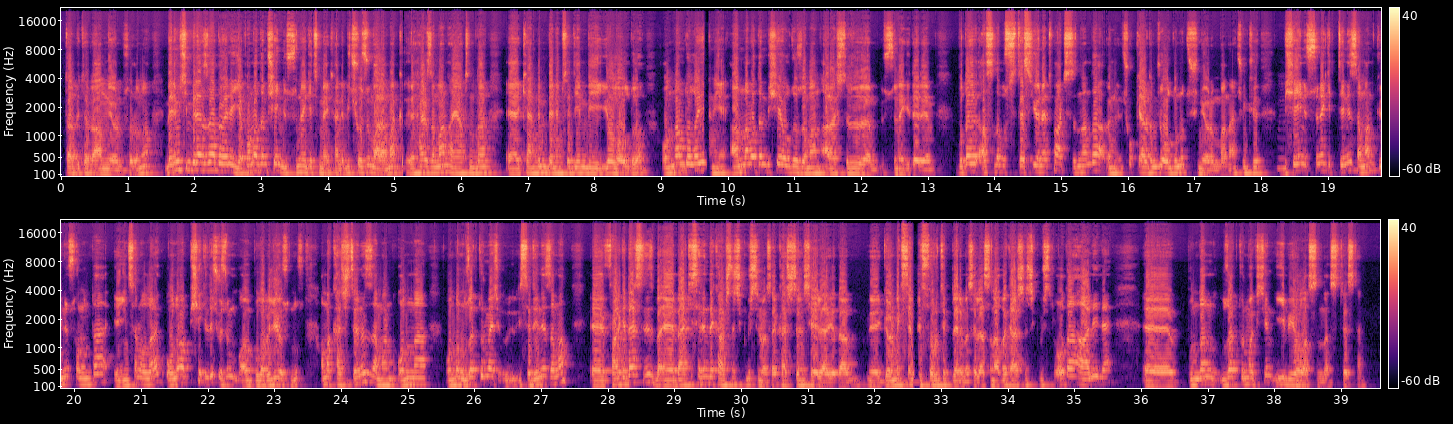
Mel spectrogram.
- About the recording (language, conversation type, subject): Turkish, podcast, Sınav stresiyle başa çıkmak için hangi yöntemleri kullanıyorsun?
- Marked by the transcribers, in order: static; distorted speech; tapping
